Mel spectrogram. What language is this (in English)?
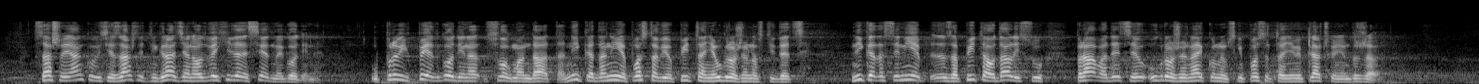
Serbian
